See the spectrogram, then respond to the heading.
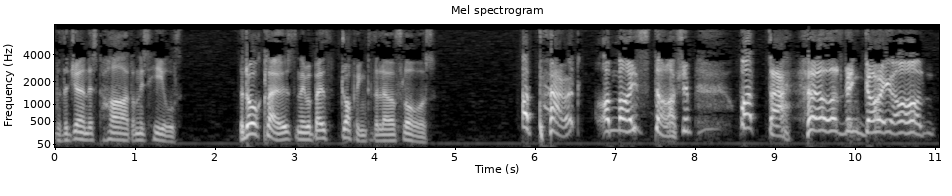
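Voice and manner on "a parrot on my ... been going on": slow, very high-pitched rant; drawn-out, hysterical indignation; apoplectic outrage. Acted. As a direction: wail each word out in disbelief and fury. Enraged genius shouting in the lift.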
